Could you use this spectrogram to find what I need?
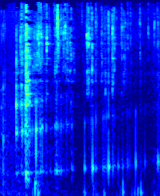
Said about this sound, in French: je la verse trop fort d'ailleurs, c'est l'émotion. Oh là là, Ron va pas aimer, c'est de la bière en canette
